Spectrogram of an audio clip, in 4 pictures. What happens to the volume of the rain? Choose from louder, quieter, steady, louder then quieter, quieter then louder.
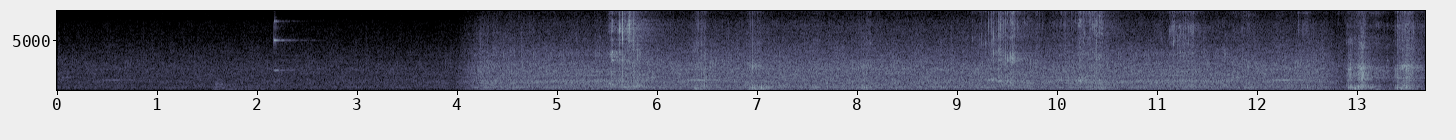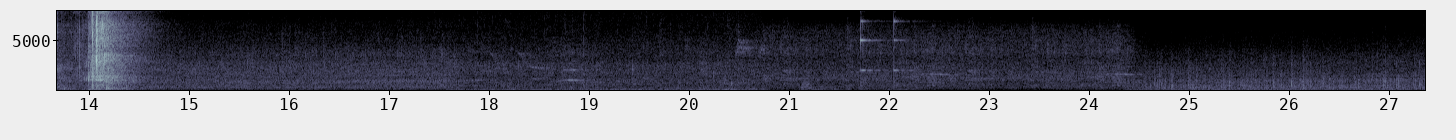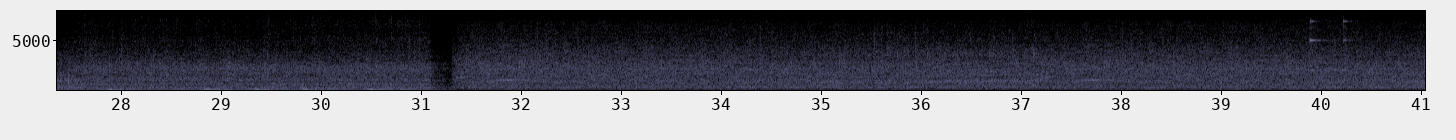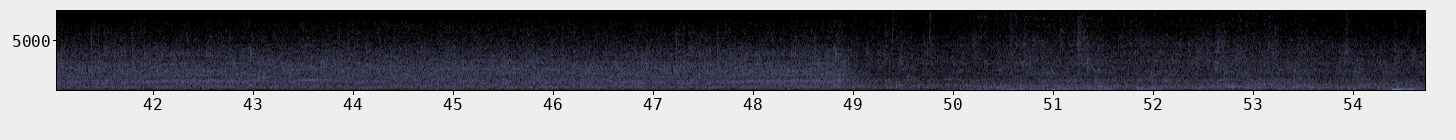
quieter.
